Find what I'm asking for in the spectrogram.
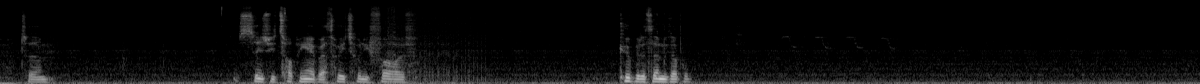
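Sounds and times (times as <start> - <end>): low steady hum: 0.0 - 12.0
bird chirping: 7.2 - 9.0.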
